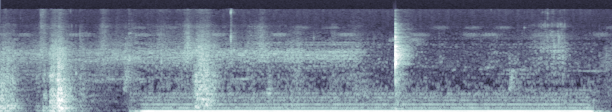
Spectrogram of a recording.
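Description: A loud, steady low hum on one unchanging pitch sets in about a second and a half in and cuts off suddenly at the end, with a few short clinks and knocks at the start and one sharp click in the middle.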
